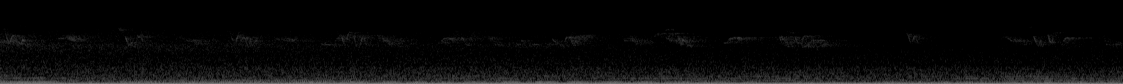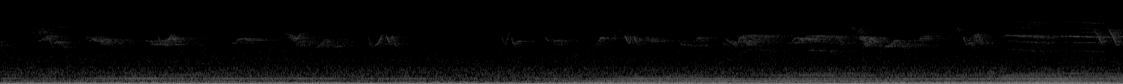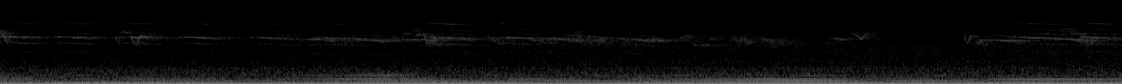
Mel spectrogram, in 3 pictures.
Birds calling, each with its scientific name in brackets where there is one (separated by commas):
Scarlet Tanager (Piranga olivacea), Red-eyed Vireo (Vireo olivaceus), Blue Jay (Cyanocitta cristata)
